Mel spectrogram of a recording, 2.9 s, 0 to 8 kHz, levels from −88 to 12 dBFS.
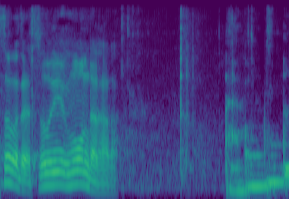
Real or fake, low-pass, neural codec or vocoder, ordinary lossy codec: fake; 7.2 kHz; codec, 16 kHz, 4 kbps, X-Codec, WavLM features, trained on Multilingual LibriSpeech; none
